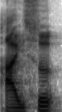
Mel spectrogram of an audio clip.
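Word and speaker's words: アイス: So ice accented on the first syllable as expected could be either from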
